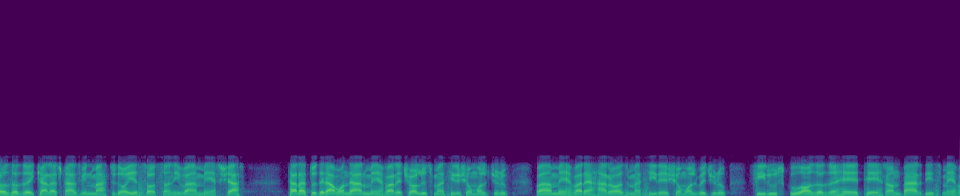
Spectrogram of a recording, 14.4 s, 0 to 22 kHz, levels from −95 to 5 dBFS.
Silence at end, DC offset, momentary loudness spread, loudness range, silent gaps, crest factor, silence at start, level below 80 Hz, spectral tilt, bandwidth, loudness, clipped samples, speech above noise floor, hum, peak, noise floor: 0 s; under 0.1%; 6 LU; 2 LU; none; 22 dB; 0 s; -62 dBFS; -2 dB/octave; 4.7 kHz; -25 LUFS; under 0.1%; 31 dB; none; -4 dBFS; -56 dBFS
